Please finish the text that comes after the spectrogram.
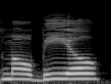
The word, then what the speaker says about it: Mobile: It's Mobile, not mobile, even though it's spelled mobile.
